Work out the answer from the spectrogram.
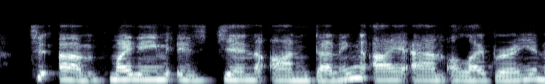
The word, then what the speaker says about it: Jin: And again, my name is Jin An-Dunning, pronounced like the alcohol, but I'm the non-alcoholic Jin.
